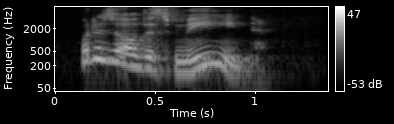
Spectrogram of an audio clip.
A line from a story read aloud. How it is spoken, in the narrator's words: cried the Admiral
